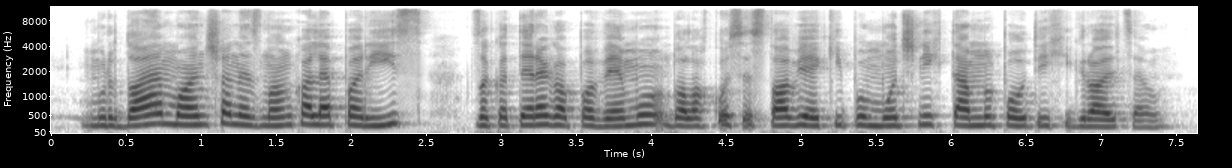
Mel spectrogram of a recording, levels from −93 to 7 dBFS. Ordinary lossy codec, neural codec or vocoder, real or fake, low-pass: none; codec, 24 kHz, 3.1 kbps, DualCodec; fake; 10.8 kHz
